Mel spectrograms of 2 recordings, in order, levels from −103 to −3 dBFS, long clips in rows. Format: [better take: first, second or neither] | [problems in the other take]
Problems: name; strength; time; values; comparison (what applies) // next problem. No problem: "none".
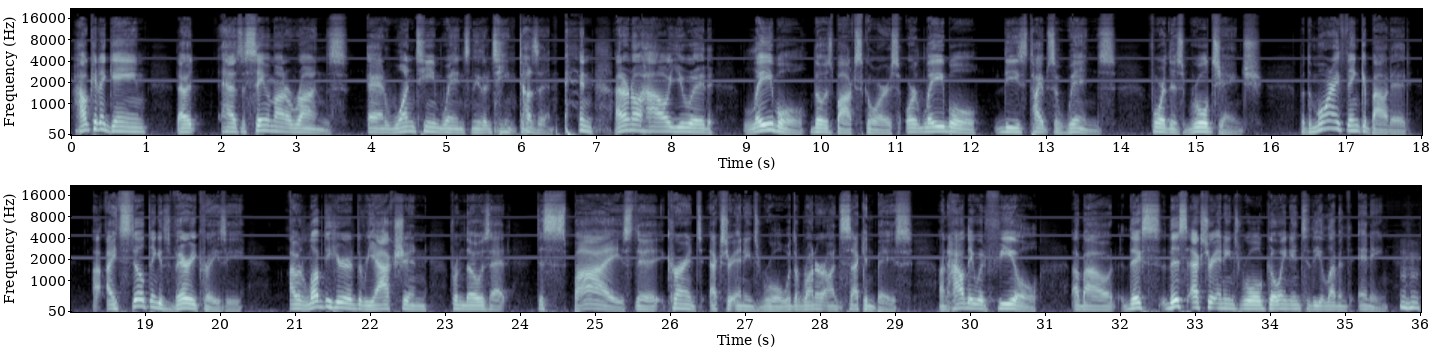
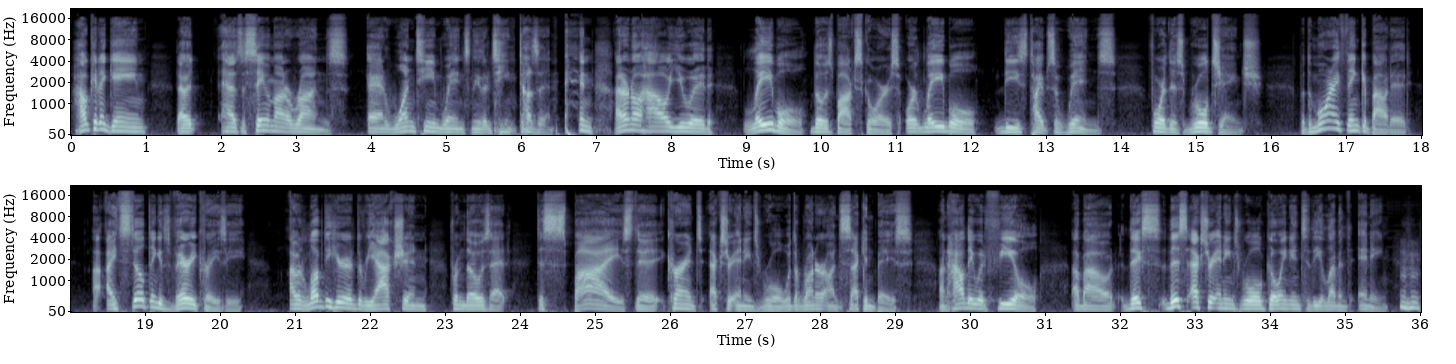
second | high-pitched whine; faint; throughout; 2 kHz, 30 dB below the speech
